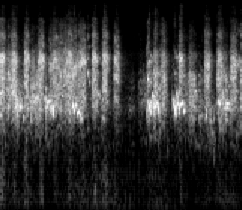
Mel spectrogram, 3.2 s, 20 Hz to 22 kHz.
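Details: Group of budgies chirping as they play with each other, October 30, 2023: rapid high chattering chirps and grating squawks, a short lull near the middle, then the busy twittering resumes.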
